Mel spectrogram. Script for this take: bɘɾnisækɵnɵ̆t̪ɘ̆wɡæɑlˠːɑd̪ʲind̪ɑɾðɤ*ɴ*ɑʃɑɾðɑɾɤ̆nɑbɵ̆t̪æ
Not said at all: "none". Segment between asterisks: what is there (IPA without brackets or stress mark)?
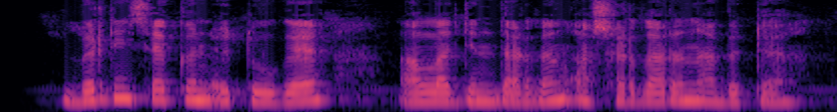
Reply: ɴ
